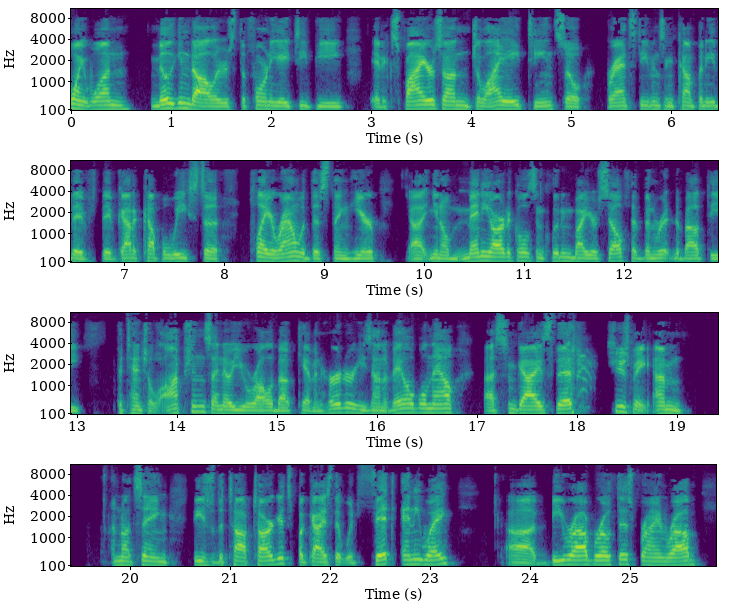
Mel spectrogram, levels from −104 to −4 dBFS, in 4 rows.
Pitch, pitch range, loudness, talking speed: 115 Hz, 105-130 Hz, -26 LUFS, 195 wpm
